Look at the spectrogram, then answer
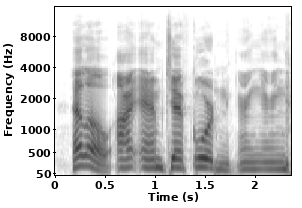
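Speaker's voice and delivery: put-on puppet character voice. Joking about a Thunderbirds-style puppet entrance: Jeff Gordon as a Thunderbirds puppet. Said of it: "with the Jeff Gordon, Jerry Anderson puppet".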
